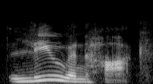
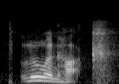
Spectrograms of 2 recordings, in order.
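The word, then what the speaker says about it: Leeuwenhoek: then he's got a weird name i better spell it right lewin hawk l-e-e-u-w-e-n-h-o-e-k lewin hawk that was his name his name isn't important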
